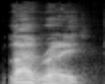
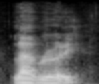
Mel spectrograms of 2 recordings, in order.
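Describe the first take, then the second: Both takes have the same delivery.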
